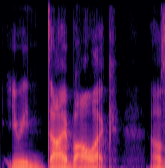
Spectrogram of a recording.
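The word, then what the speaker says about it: Diabolik: one that chastised me for mispronouncing Diabolic DVD. Because I was pronouncing it Diabolique, like the movie, and that's a bad habit I have.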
